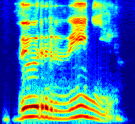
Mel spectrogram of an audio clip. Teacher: Setelah dhammah sempurna baru ke ro tipis.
